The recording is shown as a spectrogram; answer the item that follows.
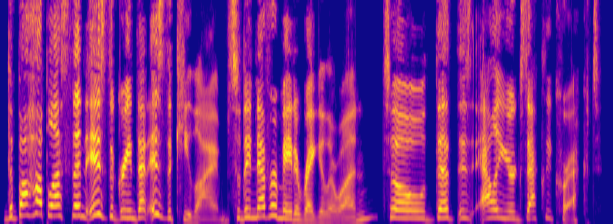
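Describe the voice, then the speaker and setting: A woman with a fairly high voice co-hosts a comedy podcast. Her delivery swings animatedly in pitch and is casual, teasing and full of laughter. The recording is close and dry. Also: big pitch swings, quick pace, a bit bright, no echo. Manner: playful, teasing, laughs often. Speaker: podcast co-host.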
